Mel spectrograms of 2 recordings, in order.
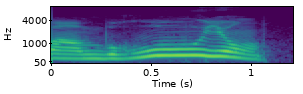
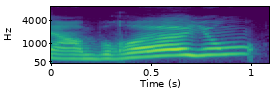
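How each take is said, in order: First: BROUILLON slow, with a long "ou"; trying both readings. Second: BREUILLON slow, with a long "eu"; trying both readings. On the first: Teacher testing two readings, slow clear BROUILLON. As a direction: draw out the "ouille" in BROUILLON. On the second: Teacher testing two readings, slow clear BREUILLON. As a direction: draw out the wrong "euille" in BREUILLON. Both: Shown as a demonstration. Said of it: "vous essayez".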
